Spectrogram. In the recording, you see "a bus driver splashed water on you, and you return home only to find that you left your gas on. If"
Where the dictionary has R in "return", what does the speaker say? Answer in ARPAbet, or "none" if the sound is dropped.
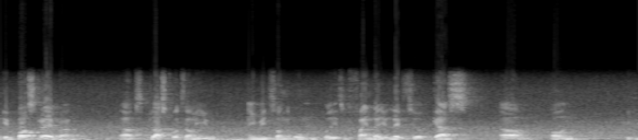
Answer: W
